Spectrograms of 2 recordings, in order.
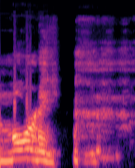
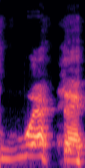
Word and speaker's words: Muerte: But they kept mispronouncing his name, calling him Morty. Like, Morty, what's going on? It's like, it's no Morty, it's Muerte.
